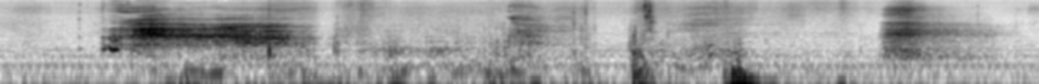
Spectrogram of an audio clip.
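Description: Heavy, breathy panting from a shirtless, sweating man in a gym: a long rasping exhale, a few shorter huffs and a sharp snort-like breath, then another drawn-out breath, with no talking.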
